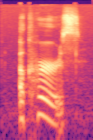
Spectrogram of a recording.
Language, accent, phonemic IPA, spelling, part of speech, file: English, US, /əˈkɝz/, occurs, verb, En-us-occurs.ogg
- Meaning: third-person singular simple present indicative of occur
